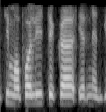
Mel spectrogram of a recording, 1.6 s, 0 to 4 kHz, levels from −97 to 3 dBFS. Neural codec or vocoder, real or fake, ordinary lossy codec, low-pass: none; real; MP3, 24 kbps; 3.6 kHz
